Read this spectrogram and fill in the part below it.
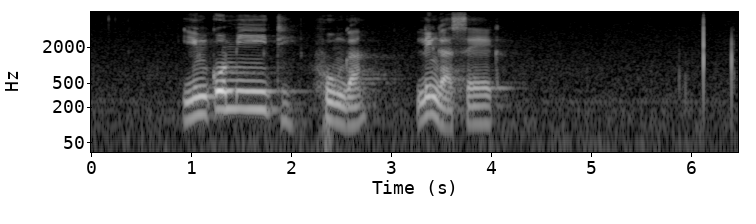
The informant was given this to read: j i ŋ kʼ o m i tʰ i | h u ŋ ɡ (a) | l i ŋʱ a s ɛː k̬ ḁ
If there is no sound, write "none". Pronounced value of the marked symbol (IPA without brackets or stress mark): a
